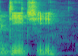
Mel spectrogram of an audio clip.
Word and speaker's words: Dietschy: Uh, Sara Dietschy. Yeah. That's her. Rhymes with peachy.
